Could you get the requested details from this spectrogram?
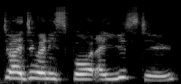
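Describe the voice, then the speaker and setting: A slightly high, mellow female voice, a little fast, belongs to a tired streamer who sings metal and whose voice has worn to fry. She casually chats about screaming, explaining loosely with many fillers. Harsh, unvoiced scream demonstrations break up her talk.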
